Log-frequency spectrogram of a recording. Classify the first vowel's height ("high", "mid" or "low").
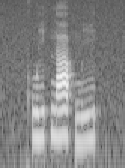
high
